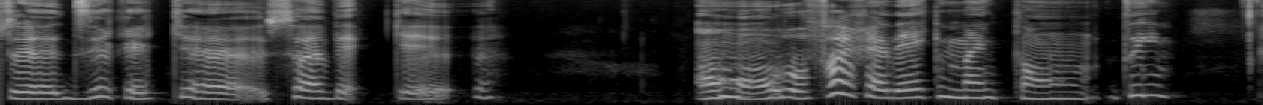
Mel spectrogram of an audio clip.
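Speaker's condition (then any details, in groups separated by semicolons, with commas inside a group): Friedreich's ataxia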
